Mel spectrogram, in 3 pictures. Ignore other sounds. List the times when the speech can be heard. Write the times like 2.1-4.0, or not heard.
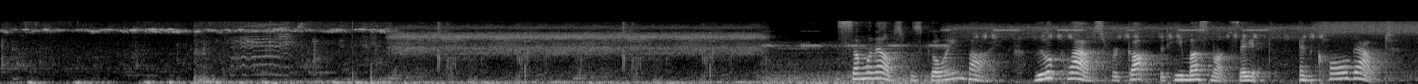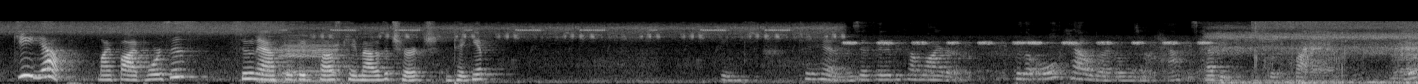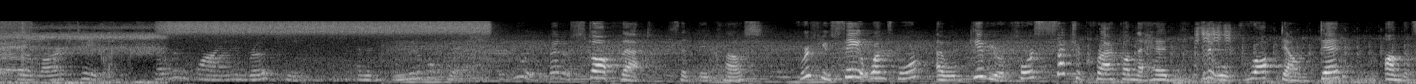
8.3-19.1, 21.4-27.5, 28.2-42.4.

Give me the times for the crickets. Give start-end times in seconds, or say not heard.
0.0-33.3.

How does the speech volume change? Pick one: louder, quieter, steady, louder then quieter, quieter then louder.
quieter then louder.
